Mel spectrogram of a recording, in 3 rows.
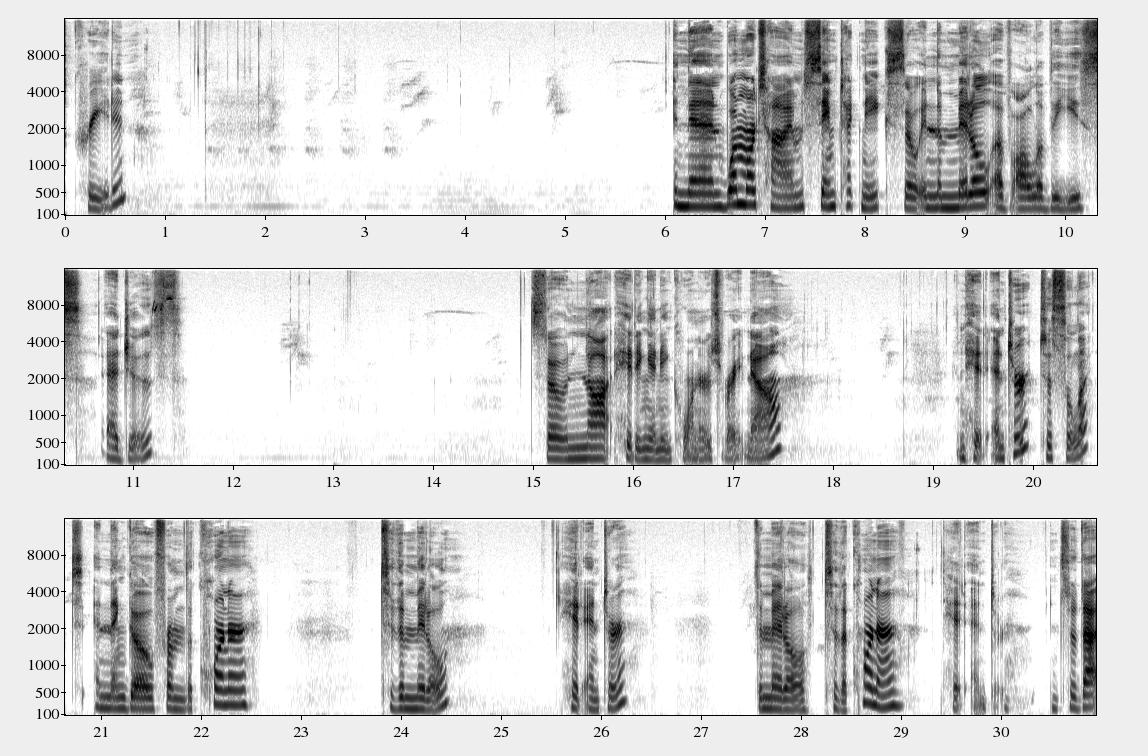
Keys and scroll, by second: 19.0 Return, 21.9 1, 25.6 Return, 29.8 Return.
